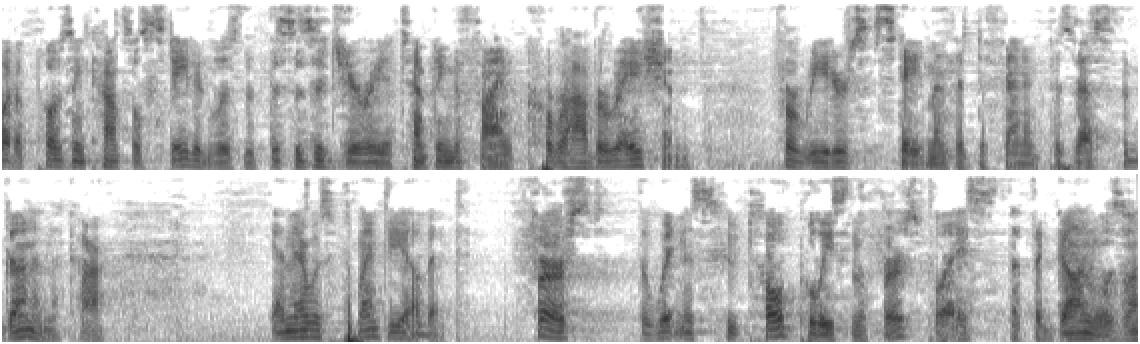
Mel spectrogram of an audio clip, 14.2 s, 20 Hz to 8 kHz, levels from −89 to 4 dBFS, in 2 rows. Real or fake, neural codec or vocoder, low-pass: fake; vocoder, 44.1 kHz, 128 mel bands, Pupu-Vocoder; 7.2 kHz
